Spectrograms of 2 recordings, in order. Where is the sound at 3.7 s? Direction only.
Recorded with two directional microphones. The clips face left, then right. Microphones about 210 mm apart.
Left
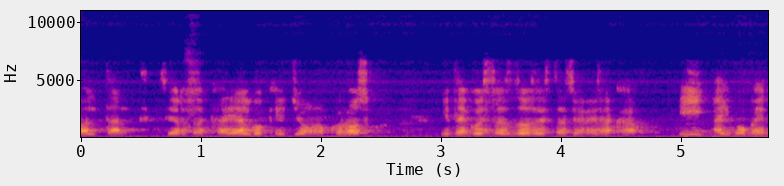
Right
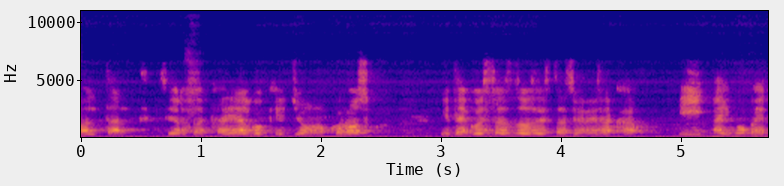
60° left (ahead or behind).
